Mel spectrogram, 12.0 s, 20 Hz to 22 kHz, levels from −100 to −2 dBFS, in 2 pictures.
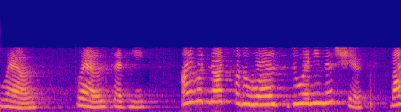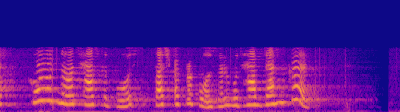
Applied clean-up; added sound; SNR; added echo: neural separator model SepFormer DNS4.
